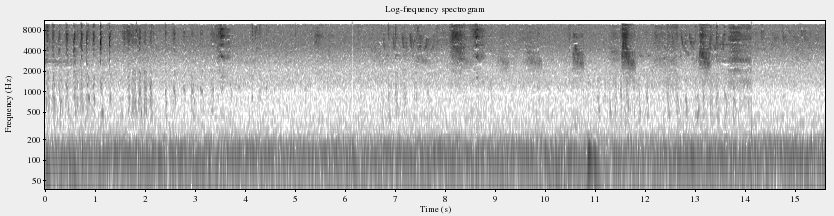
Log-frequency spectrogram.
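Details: At BWHQ a visiting native red squirrel lets everyone know it rules, giving short harsh bursts of fast broadband chatter every few seconds, each a scratchy rattle, against a constant low background hum.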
